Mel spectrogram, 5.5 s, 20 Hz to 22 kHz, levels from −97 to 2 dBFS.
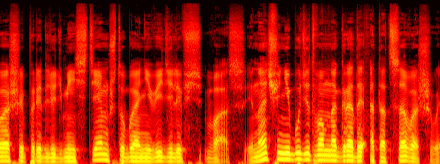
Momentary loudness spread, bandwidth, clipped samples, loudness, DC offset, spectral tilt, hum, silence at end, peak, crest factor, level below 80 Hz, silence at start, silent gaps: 10 LU; 19.5 kHz; under 0.1%; -24 LUFS; under 0.1%; -6 dB/octave; none; 0 s; -8 dBFS; 16 dB; -42 dBFS; 0 s; none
